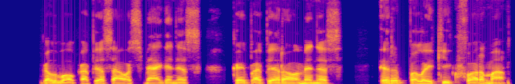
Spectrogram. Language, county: Lithuanian, Kaunas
